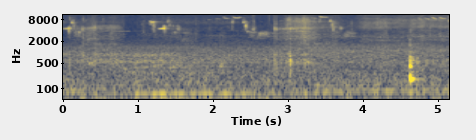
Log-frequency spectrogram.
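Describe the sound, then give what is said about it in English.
Chickadees chirp faintly, a scattering of short, high calls over a low outdoor rumble, with one brief soft thump near the end. “Yeah, that's those little chickadees.”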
